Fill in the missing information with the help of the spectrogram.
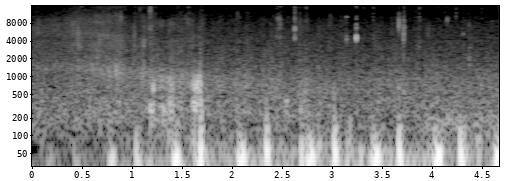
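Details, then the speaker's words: ASMR stream heartbeat segment: muffled paired normal heart thumps at about 95 a minute, with light rustling. "I think you love that one. do a bit more heartbeat and then do some brushing."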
